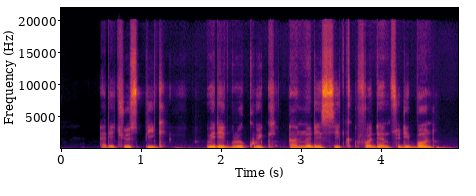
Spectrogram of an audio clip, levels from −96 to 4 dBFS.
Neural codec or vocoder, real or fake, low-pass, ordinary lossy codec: autoencoder, 48 kHz, 128 numbers a frame, DAC-VAE, trained on Japanese speech; fake; none; none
